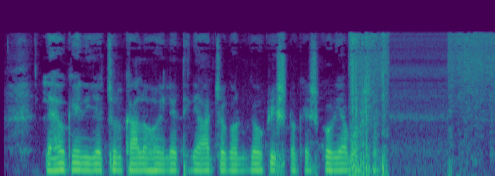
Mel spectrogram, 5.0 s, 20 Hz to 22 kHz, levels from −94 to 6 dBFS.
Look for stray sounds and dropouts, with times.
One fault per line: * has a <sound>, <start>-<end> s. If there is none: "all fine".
all fine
